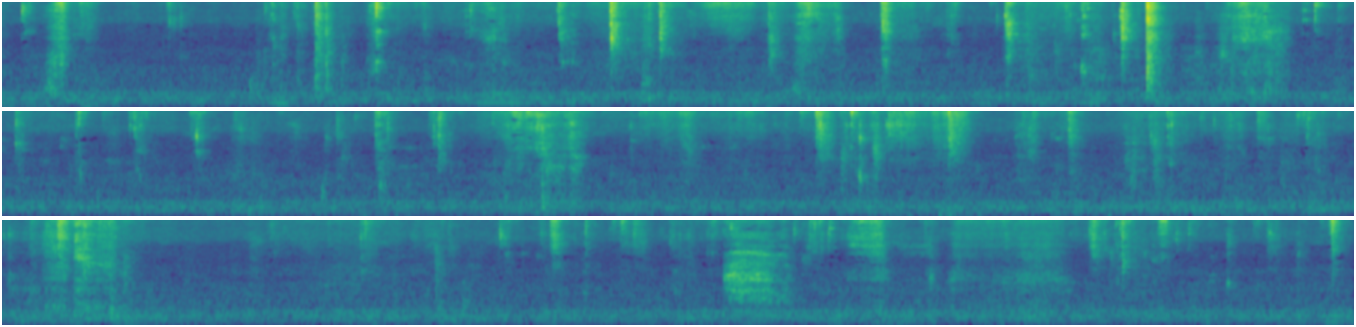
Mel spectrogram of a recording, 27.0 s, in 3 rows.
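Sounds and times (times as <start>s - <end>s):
steady low hum: 0.0s - 27.0s
wet chewing with smacks: 0.1s - 13.8s, 14.4s - 18.7s, 25.2s - 27.0s.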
